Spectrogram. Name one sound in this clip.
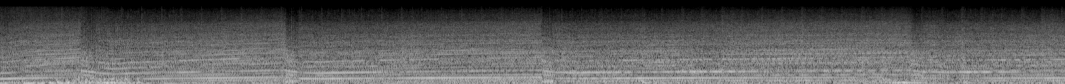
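A racing car engine roars as it accelerates, its pitch climbing and dropping briefly with each gear change.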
